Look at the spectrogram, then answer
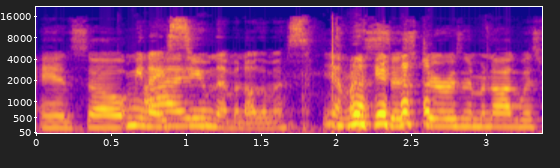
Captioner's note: laughs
